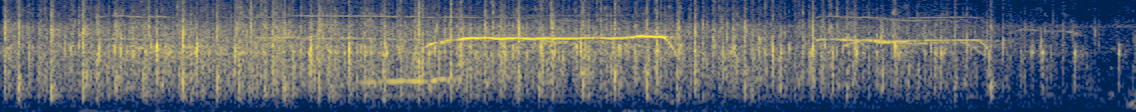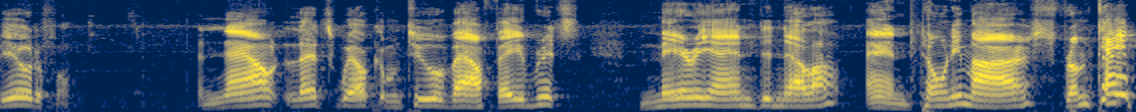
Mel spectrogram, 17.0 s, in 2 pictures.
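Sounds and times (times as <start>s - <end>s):
audience applause for a performer at a live show: 0.0s - 8.5s
speech: 8.5s - 9.2s, 10.0s - 17.0s.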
